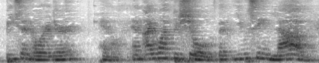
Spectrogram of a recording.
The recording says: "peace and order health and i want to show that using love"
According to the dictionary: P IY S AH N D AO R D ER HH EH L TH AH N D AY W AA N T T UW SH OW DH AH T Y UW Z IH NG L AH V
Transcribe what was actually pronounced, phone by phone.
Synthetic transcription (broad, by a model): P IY S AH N AO R D ER HH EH L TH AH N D AY W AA N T T UW SH OW DH AH T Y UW S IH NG L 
